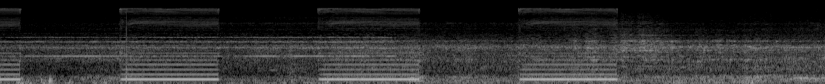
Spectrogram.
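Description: Horn of a new MBTA Orange Line subway train sounding a single note in even blasts of about a second, each a second apart: the end of one blast, then three more. After that comes the steady rumble of the cars rolling past close by.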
